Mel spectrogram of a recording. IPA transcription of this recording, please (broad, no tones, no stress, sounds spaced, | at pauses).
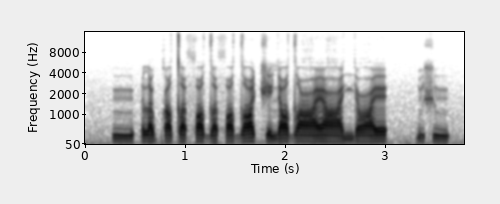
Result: ʉ | l ɑ kʷ ɑ tˤ ʉ θ ɵ dˤ ɵ θ i dˤ i u̯ t͡ʃ ɛ lʲ ɛ dˤ i ʕ æ ʕ æ nʲ ʉ ʕ ɛ | ɠ ʉ ʃ ʉ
